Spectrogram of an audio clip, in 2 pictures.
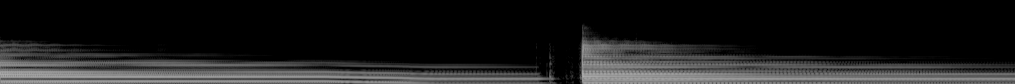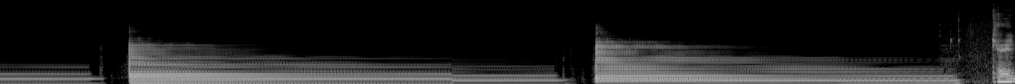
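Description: Guitar's open A string runs through an Eventide H9000 ring modulator set to an emote-style algorithm: four sustained, metallic, pitch-warped notes, each struck and left to decay before the next.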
